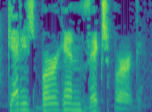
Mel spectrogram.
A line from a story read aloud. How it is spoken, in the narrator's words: exclaimed Dick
